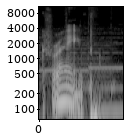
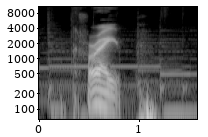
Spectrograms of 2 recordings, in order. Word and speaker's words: crepe: was supposed to check how you actually properly pronounce that because i always feel like i'm saying it differently great crepe okay crepe crepe really despite the fact that there is no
